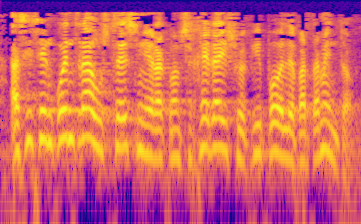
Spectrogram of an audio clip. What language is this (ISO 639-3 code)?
spa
